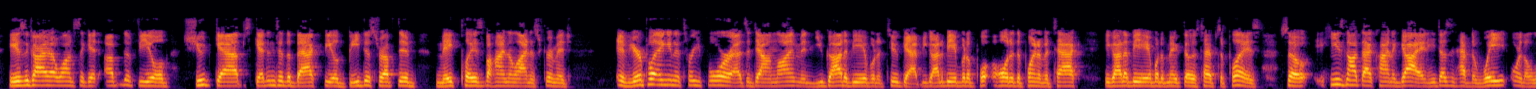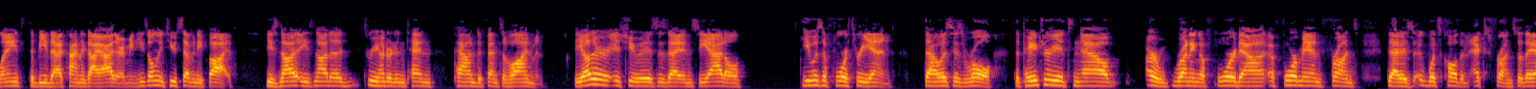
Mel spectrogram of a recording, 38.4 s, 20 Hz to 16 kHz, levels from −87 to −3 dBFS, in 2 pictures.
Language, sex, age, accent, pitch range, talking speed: English, male, 20-39, American, 155-175 Hz, 215 wpm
